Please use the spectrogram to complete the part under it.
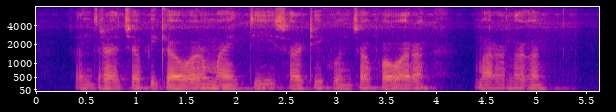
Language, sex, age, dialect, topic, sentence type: Marathi, male, 18-24, Varhadi, agriculture, question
